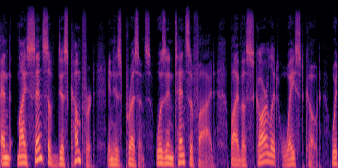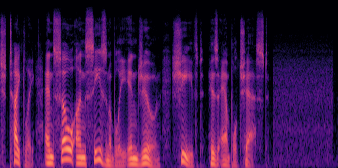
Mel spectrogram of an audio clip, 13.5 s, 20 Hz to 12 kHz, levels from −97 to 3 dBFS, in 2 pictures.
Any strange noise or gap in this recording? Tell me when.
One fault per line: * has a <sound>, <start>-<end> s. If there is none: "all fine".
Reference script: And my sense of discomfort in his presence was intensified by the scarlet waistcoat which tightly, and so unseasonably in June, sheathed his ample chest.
all fine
